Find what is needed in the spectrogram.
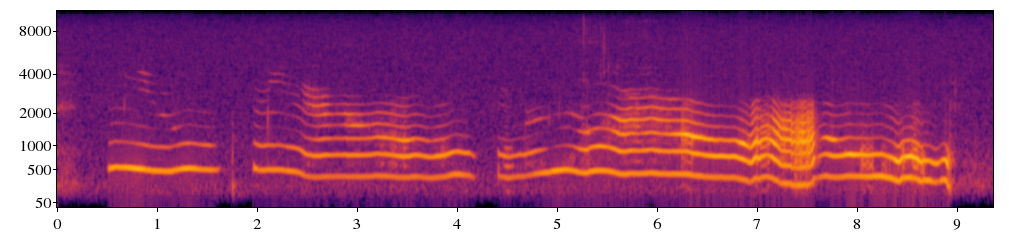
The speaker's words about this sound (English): And then cats, well, there's cat mews or meows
